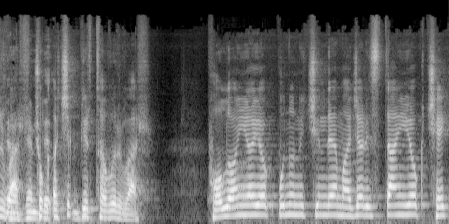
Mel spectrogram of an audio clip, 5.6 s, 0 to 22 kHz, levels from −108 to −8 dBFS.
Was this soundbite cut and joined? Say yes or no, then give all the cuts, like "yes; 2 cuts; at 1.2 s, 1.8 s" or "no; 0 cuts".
yes; 1 cut; at 2.6 s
